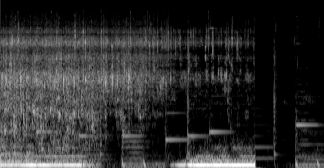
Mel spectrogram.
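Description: Running water from a home bath splashes in two loud rushing bursts, with quieter clattering and thuds in between and a brief near-silent gap before the noise returns.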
